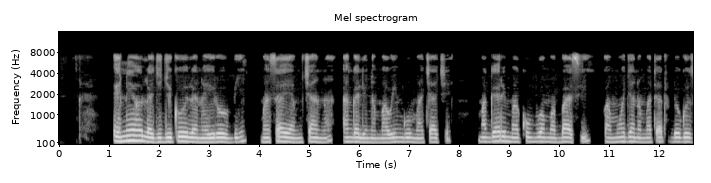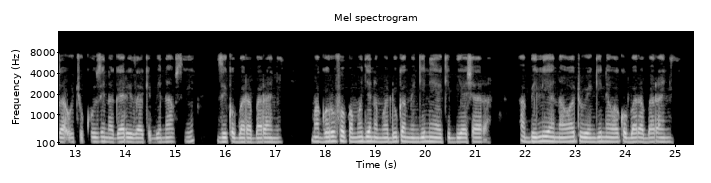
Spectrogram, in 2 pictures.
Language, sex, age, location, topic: Swahili, male, 18-24, Nairobi, government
